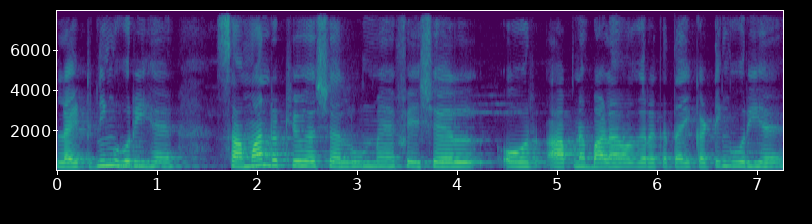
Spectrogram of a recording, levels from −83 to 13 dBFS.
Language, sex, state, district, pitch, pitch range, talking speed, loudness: Rajasthani, female, Rajasthan, Nagaur, 225 Hz, 215-235 Hz, 155 wpm, -19 LUFS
